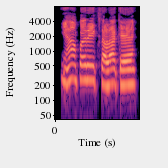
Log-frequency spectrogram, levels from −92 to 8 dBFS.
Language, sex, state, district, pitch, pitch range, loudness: Hindi, male, Bihar, Saran, 220 Hz, 210-260 Hz, -13 LUFS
